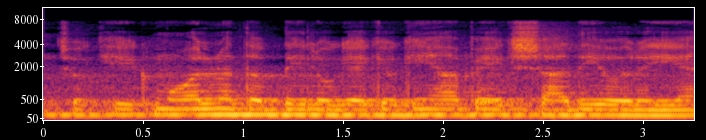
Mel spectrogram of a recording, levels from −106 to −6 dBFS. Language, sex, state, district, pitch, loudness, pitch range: Hindi, male, Bihar, Araria, 125 Hz, -24 LUFS, 120-125 Hz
